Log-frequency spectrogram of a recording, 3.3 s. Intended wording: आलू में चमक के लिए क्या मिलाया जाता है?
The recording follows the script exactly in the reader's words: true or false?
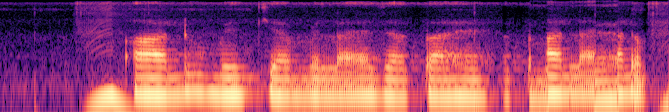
false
